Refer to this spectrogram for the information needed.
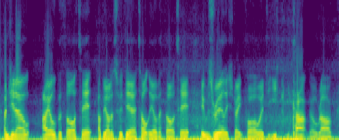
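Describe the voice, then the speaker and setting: Fairly high-pitched man with a Yorkshire accent, fairly quick pace and ordinary pitch variation, amid noticeable background noise and audible room echo. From Yorkshire, northern England. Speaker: motorcycle travel vlogger. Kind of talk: casual vlog narration. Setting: riding a motorcycle outdoors.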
